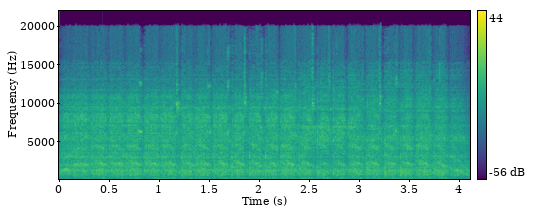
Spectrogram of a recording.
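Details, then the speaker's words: 2008 Chevy Aveo no-start with oil previously in the coil boot holes: steady starter whirr with an even chug about three times a second, never catches; compression about 25 rising to 150 with oil, combustion pressure leaking into the cooling system. "But what led me here as as we cranked it and you let off I heard a which was combustion pressures leaking out of the cooling system. Crank that again. Just watch this. You should never see this."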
